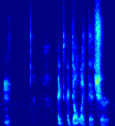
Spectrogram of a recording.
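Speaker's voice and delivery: mock disgusted mom. Son imitates mom disliking the shirt, low disgusted murmur. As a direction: mimic mom's look of disgust in a murmur. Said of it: "She'd be like".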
